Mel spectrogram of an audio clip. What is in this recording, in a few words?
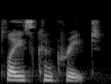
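"place concrete", English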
